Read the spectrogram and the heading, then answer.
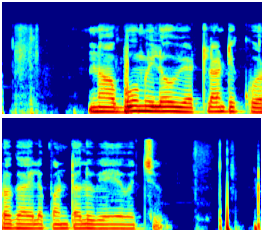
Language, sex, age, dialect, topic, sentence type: Telugu, male, 18-24, Southern, agriculture, question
